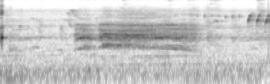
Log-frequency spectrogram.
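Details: Scaly-breasted munia in song: a sharp tick, then a long, strained, hissing whine lasting over a second, followed by a few thin high notes.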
